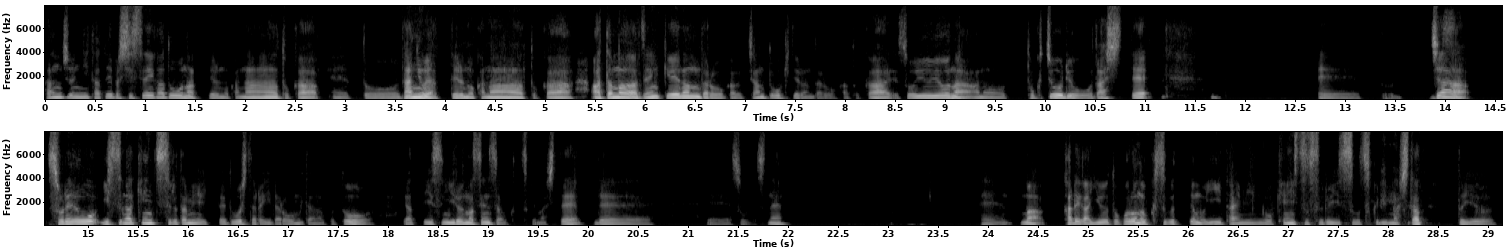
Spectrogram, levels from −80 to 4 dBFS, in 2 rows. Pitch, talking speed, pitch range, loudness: 110 Hz, 380 characters per minute, 95-135 Hz, -29 LUFS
